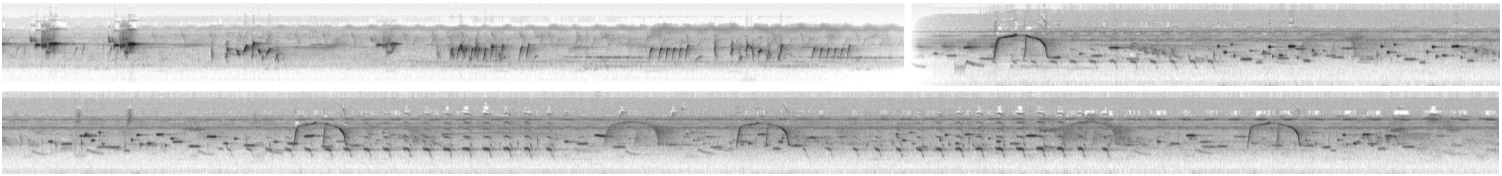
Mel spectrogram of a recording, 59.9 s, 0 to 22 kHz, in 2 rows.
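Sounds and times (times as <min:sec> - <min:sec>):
bird chirps: 0:18.4 - 0:59.9.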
